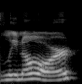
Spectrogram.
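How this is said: The name is said with an English accent. "we can pronounce it the gringo style"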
